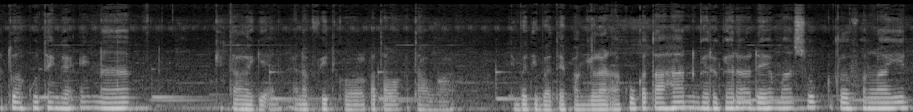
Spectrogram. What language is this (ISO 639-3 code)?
msa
